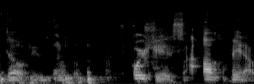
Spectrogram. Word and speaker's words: Awkwafina: By the way, what I also really liked about that movie was Awkwafina. I don't know if I'm pronouncing it right. – Yeah, you're saying her name right.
